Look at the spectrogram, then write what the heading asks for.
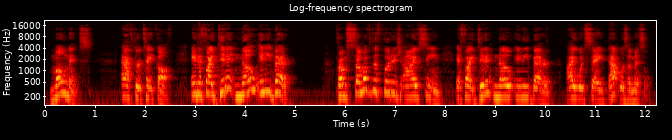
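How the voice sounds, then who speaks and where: A high-pitched male commentator talks through the news in a roomy, echoing space. He is casual and opinionated, leaning on colloquial phrasing and repetition to drive points home. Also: a bit bright. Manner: emphatic, colloquial, repeats phrases for effect. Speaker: commentator hosting a news video.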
